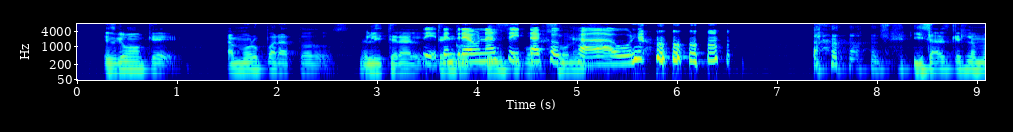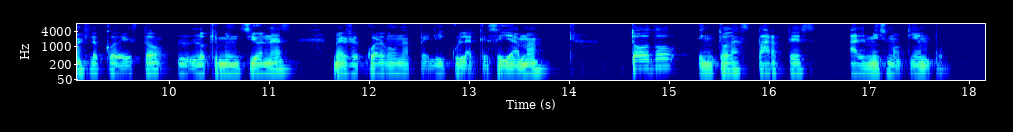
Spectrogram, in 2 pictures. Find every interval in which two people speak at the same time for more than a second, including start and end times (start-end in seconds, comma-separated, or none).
3.5-5.2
